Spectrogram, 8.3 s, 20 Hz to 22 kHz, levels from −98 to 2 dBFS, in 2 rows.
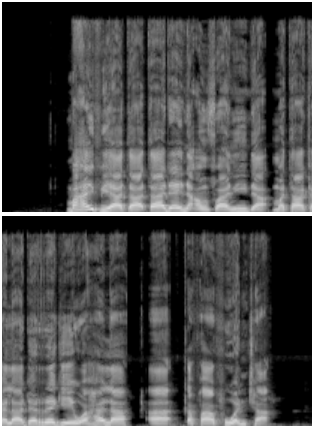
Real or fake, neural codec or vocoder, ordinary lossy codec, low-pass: real; none; none; none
